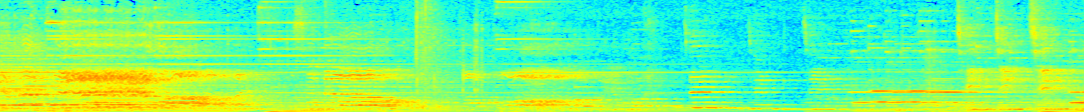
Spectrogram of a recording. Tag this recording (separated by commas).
Music, Opera, Orchestra, Classical music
